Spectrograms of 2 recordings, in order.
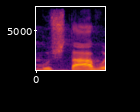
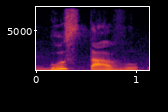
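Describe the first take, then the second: First: Said in the speaker's own non-southern regional accent. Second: Said in a southern Brazilian gaúcho accent. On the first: The speaker calls it wrong. "eu vou falar Gustavo" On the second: The speaker calls it right. "não é Gustavo, é Gustavo"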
